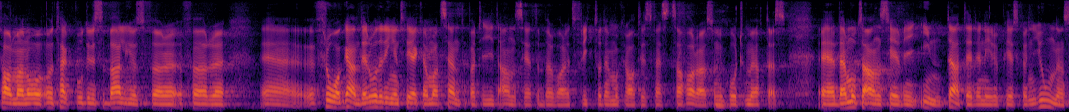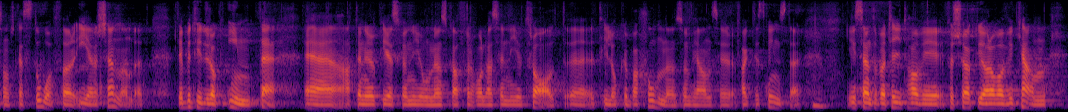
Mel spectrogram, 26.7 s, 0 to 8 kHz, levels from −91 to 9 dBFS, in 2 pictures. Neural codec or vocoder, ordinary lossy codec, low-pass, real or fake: none; none; none; real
